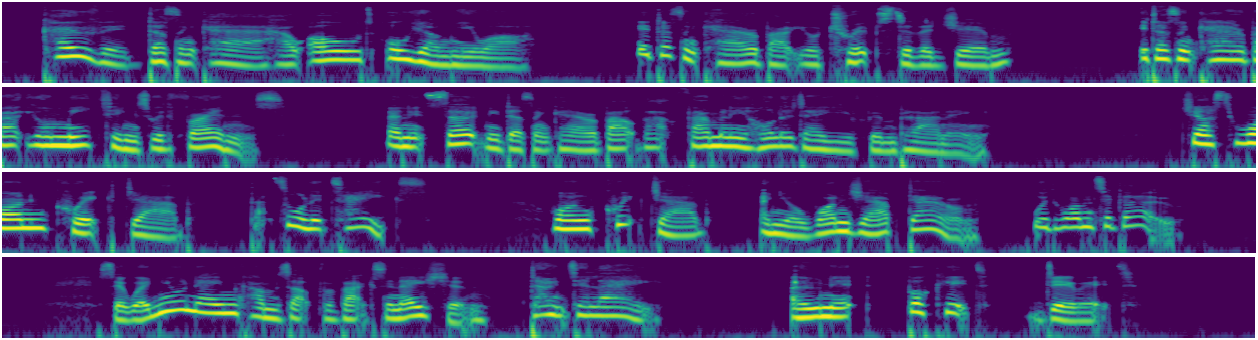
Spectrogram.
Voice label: female commercial voiceover warm clear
